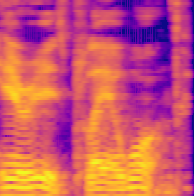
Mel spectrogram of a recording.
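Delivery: slow, drawn-out arena ring announcer call. Describing a wrestling game's ring announcer, imitating a ring announcer. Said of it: "the ring announcer sort of saying".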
